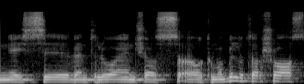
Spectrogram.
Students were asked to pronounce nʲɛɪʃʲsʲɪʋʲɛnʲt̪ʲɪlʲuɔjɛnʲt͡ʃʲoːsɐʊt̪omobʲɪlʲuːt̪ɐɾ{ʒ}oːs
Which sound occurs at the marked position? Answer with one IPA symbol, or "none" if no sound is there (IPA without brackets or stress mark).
ʃ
